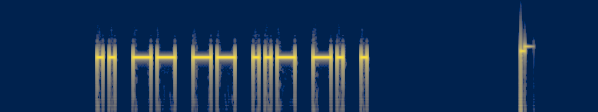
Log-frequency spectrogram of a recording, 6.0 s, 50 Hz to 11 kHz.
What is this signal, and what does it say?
Morse code, heard as a keyed tone, about 20 wpm, 700 Hz. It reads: IMMUNE
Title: 6 Letter Words - First 3 Letters Given - 20wpm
